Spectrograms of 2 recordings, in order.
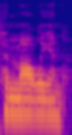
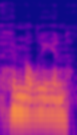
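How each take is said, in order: First: It is pronounced the way it is said in India. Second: It is pronounced the way it is said locally. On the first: The speaker calls it right. "in India, where they're built, it's Himalayan" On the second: The speaker calls it wrong. "over here, we kind of call it Himalayan"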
